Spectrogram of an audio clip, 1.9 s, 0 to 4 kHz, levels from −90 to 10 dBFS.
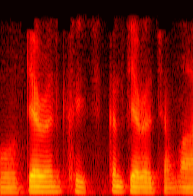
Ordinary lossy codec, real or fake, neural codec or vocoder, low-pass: MP3, 32 kbps; fake; codec, 24 kHz, 0.9 kbps, WavTokenizer, large speech release; 3.6 kHz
